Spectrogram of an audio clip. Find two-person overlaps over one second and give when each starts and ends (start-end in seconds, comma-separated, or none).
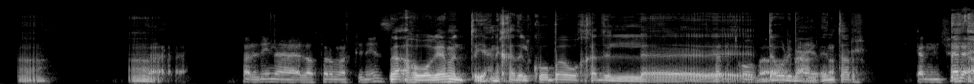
7.2-8.5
